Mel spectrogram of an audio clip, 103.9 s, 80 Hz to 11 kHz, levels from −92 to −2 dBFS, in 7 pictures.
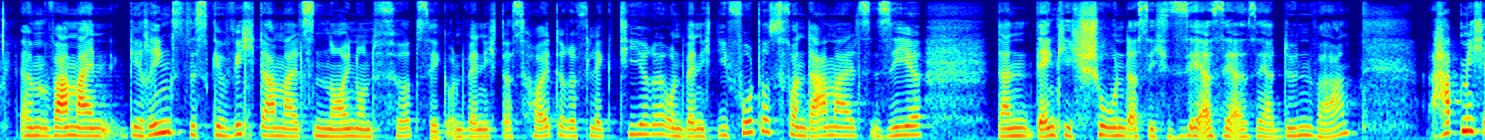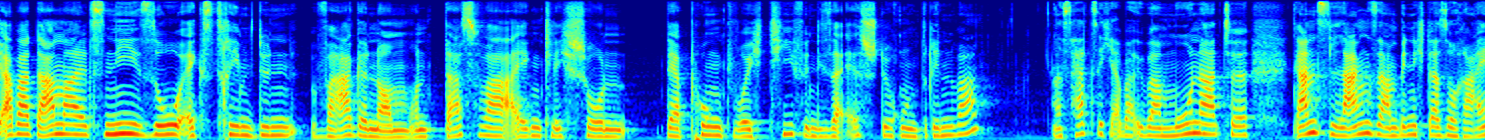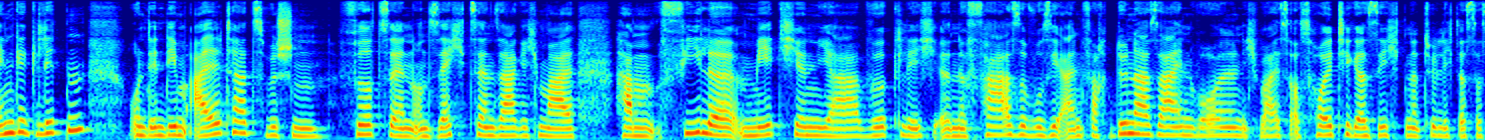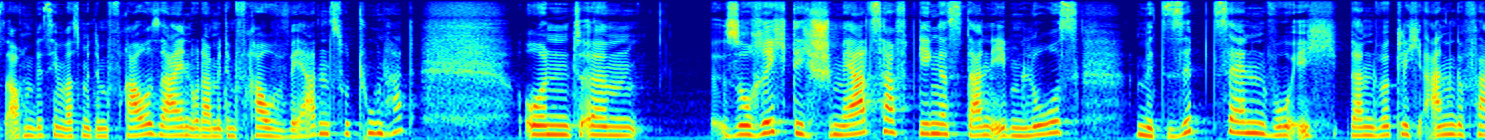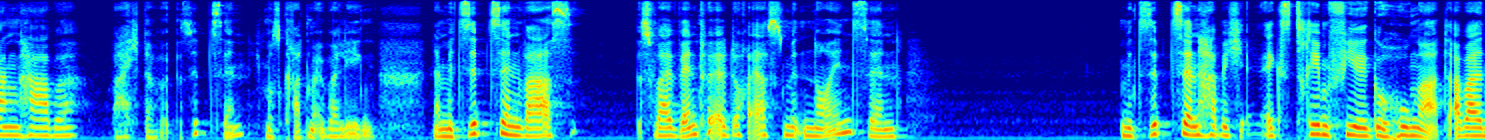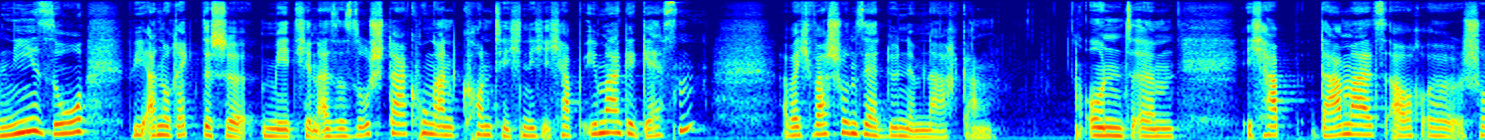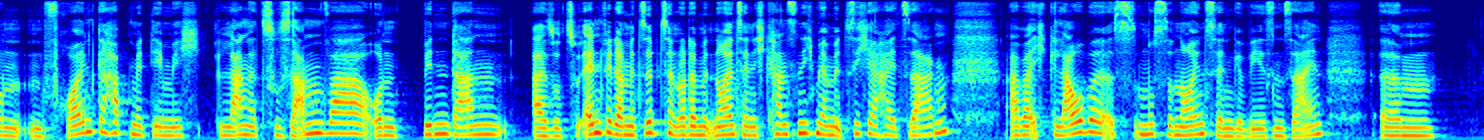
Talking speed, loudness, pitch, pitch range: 135 wpm, -25 LUFS, 195 Hz, 175-220 Hz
